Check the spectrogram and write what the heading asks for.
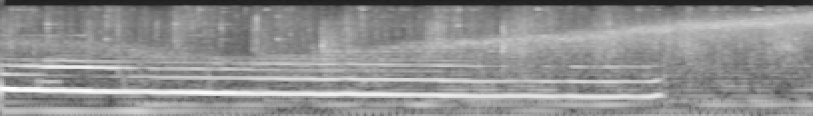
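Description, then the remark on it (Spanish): A single long wolf howl holds a steady, slowly sinking pitch for about four seconds before breaking off, carried over a low, continuous rumbling background. “No te vayas a la cama, aún queda noche de lobos por delante. ¡Au, au, au!”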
